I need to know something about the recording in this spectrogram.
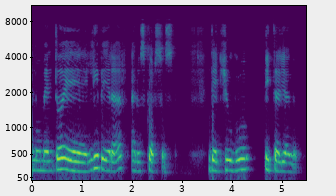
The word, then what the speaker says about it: Corse: antes hubiera nacido libre, corso libre. Entonces, interesante también esta perspectiva, porque ¿quién fue Napoleón? Fue el emperador de Francia, ¿no? ¿Cómo pronuncias Napoleón en francés? Napoleón. Napoleón. Bonaparte. Corse se dice cors.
